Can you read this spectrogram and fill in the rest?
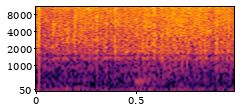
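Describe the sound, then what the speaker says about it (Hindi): Dried red chillies and urad dal spluttering in a little hot cooking oil in a small tadka pan, a steady close hiss of frying that fills the whole moment without pause. "तो तड़का देने के लिए एक तड़का पैन में ले रही हूँ थोड़ी सी कुकिंग ऑयल"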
